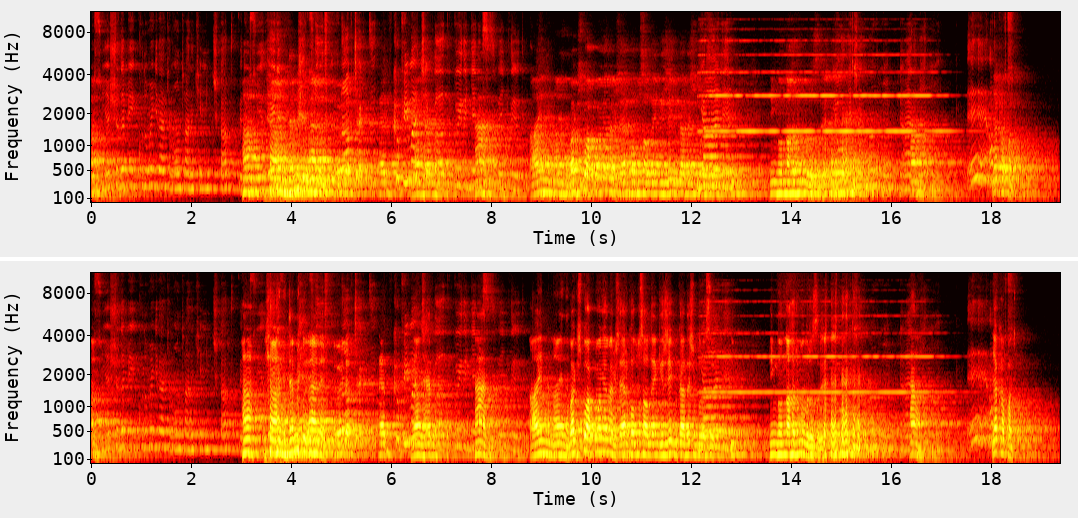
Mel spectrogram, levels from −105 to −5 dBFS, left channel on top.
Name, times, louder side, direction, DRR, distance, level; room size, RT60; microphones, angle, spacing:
voice 1, 0.0-3.9 4.1-5.7 6.1-8.7 11.5-11.6 12.1-12.9 14.8-17.0 17.5-18.3, left 1 dB, 15° left, 3 dB, 0.3 m, -40 dB
voice 2, 3.0-5.2 5.8-6.0 6.4-6.9 7.7-8.1 8.8-12.5 12.8-13.0 13.6-15.4 16.4-16.6 18.0-18.5, right 4 dB, 75° right, 8 dB, 0.4 m, -29 dB
Wind instrument woodwind instrument, 12.1-17.0, left 4 dB, 80° left, 0.9 m, -44 dB
7.4 x 3.5 x 4.0 m, 2.6 s
head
